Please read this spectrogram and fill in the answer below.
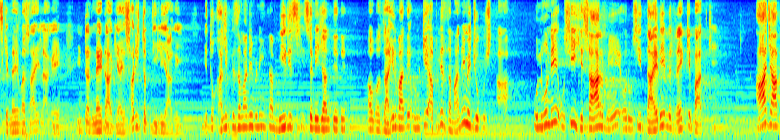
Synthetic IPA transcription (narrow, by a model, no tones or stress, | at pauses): skenɐeʋɐsaːɪla̰ːɡɐḛ | ɪ̃ɳʈəɾneːʈa̰ːɡɐjaesaːɾit̪ɐb̚d̪iːlia̰ːɡɐiː | jet̪oɣaːlɪb̚kezɐmaːnemẽnɐɦĩt̪ʰamiːɾɪsɪsːenɐɦĩd͡ʒaːnt̪et̪ʰeː | ɔːzaːɦɪɾbaːt̪ẽʊnkeɐpnezɐmaːnemẽd͡ʒoːkʊt͡ʃʰt̪ʰa | ʊnɦõːneʊsiɦɪsaːɾmẽɔːɾʊsid̪aːɪɾemẽɾɛɦkebaːt̪kḭː | aːd͡ʒaːp̚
